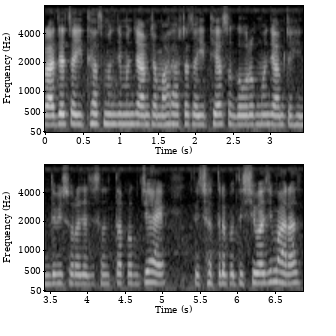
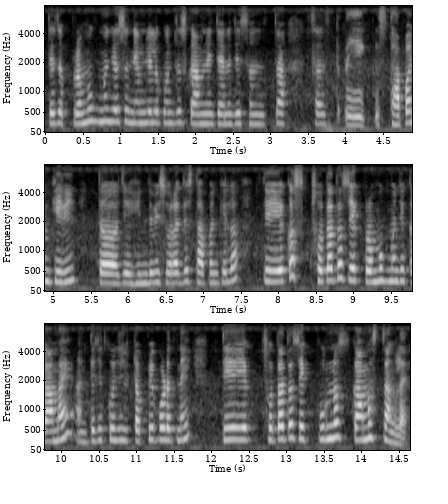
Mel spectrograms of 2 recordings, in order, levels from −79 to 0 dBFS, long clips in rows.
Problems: constant background noise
